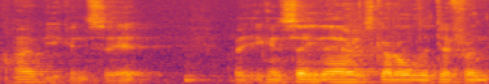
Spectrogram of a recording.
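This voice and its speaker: A man with an English accent speaks at a very deep, low pitch, with audible room echo. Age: 60s. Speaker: classic car restorer. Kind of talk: tutorial. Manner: halting.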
